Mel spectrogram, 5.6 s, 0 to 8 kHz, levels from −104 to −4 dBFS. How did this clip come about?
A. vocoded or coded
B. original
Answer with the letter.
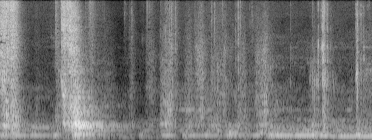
B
